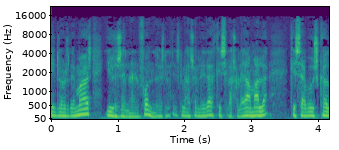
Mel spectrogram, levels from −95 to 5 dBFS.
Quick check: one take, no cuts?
no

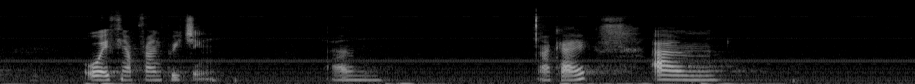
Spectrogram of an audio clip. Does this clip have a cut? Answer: yes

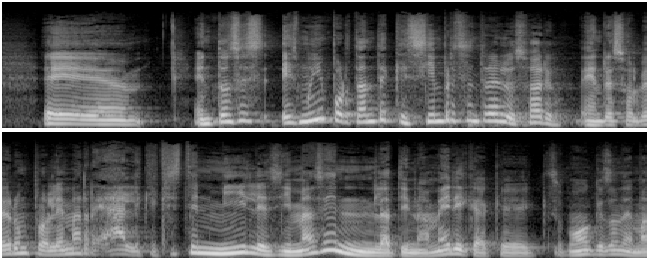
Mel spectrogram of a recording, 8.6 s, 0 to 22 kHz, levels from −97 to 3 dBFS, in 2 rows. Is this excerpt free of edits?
yes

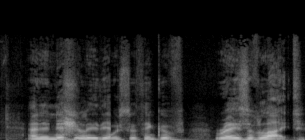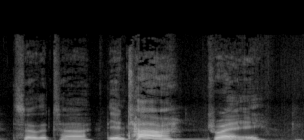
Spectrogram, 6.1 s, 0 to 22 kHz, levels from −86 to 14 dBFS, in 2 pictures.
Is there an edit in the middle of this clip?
yes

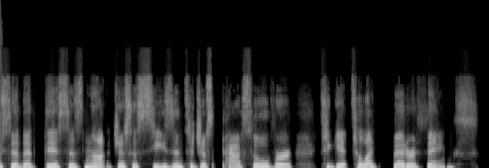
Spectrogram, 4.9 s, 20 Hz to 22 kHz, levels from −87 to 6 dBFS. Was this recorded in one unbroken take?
yes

